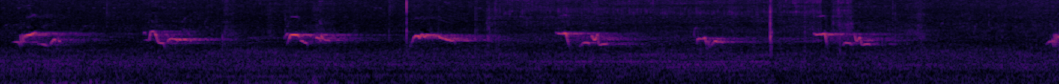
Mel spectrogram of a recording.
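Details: On a foggy spring morning, a robin sings a string of short, clear whistled phrases, roughly one every second, over a steady low rumble, with a train horn also present.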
